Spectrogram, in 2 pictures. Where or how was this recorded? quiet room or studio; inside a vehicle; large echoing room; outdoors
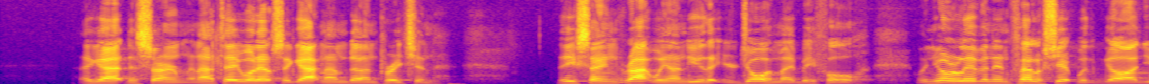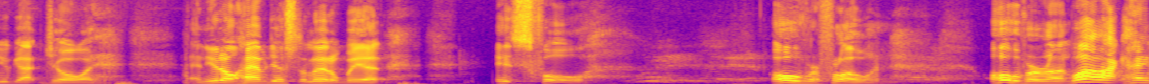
large echoing room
